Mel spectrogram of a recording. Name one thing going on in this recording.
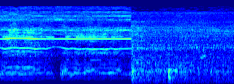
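A pneumatic sander whines against metal.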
